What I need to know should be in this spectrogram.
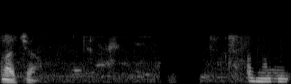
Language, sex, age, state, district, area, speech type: Marathi, male, 18-30, Maharashtra, Thane, urban, conversation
